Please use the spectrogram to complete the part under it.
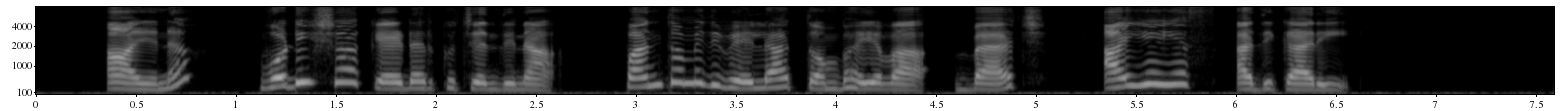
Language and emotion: Telugu, neutral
